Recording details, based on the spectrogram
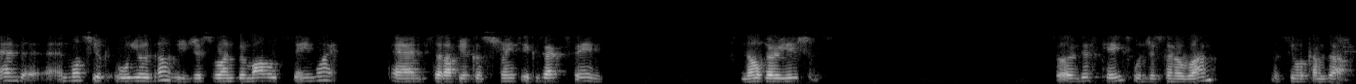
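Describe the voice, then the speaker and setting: A man working as a college instructor, explaining step by step in an online class with a halting delivery that often restarts. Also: mid-range voice. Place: online screen-sharing class session. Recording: tinny phone-like webinar audio.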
